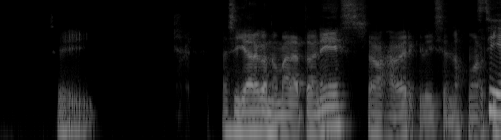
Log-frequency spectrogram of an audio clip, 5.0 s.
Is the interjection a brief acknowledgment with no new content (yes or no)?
no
